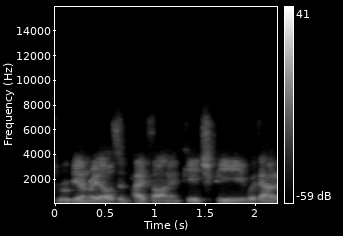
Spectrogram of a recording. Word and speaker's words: Ruby on Rails: so some we teach people like how to pronounce ruby on rails and python and php without an accent like there's a lot of people who say they like um who'll be on hails right like uh did they speak spanish or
